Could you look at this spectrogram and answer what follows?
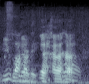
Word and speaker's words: Flaherty: Yeah, you Flaherty. Yeah. Yeah, Simon's going to pronounce that. Just get a bit of gravel, right? It's a bit more of the gravel in the back of the throat.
